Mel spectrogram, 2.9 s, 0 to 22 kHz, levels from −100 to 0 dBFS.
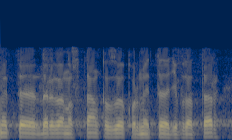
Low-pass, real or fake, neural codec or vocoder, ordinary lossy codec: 5.4 kHz; real; none; none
